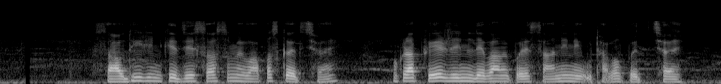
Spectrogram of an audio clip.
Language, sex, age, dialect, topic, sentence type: Maithili, male, 18-24, Southern/Standard, banking, statement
